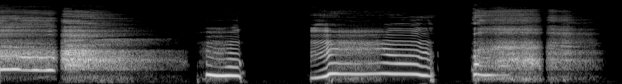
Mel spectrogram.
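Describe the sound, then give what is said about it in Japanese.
A person yawning while alone and idle in a confessional: drawn-out, breathy, voiced exhalations in several separate bursts, with sighing tones that slide in pitch. “あまりに暇で、その、懺悔室で一人、思わずあくびを漏らしてしまう私がいた。”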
